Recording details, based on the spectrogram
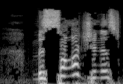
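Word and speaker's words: misogynist: हालांकि यहाँ पे गायनी नहीं, यहाँ पे जीनी वर्ड आ रहा है प्रोनाउंसिएशन में। मिसोजिनिस्ट का मतलब है वन हु हेट्स विमेन, है ना।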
